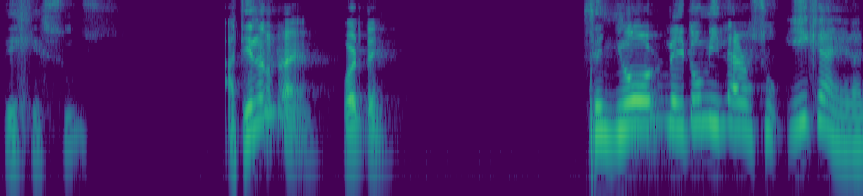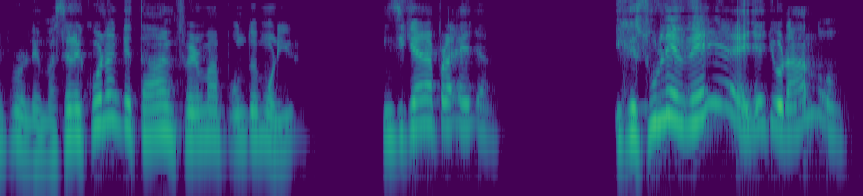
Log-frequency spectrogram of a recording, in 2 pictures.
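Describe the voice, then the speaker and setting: A man preaching a sermon as pastor, dramatic, acting out quoted voices with big swings from loud to hushed. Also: high-pitched, very animated, fairly quick. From Paraguay. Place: church hall.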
